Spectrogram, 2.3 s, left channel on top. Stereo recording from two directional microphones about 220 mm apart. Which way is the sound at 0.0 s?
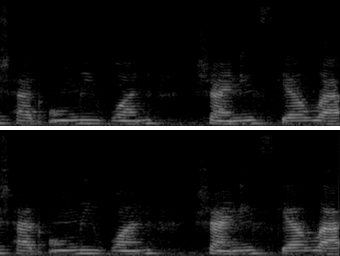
5° left (ahead or behind).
